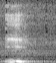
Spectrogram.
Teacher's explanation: As vogais dianteiras são, a vogal mais dianteira geralmente tem esse I, é pronunciado bem na frente da boca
